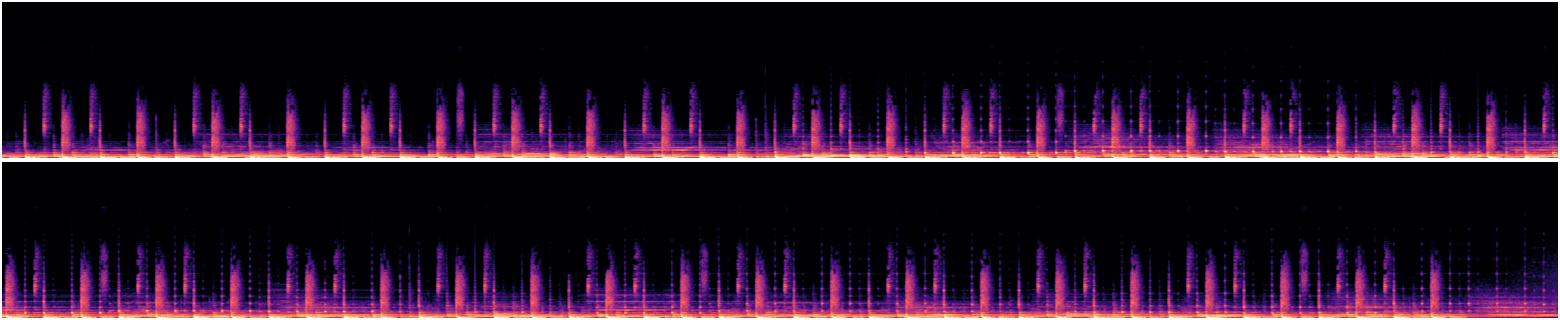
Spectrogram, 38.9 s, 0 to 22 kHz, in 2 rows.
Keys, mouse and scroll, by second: 1.3 click, 28.2 click, 33.5 click, 35.5 click.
